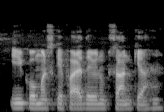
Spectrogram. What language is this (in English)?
Hindi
